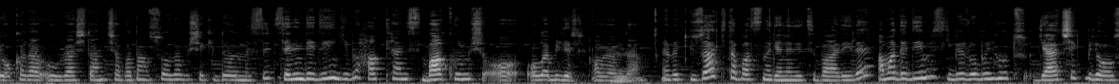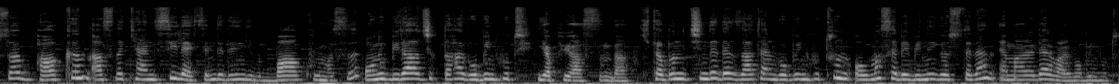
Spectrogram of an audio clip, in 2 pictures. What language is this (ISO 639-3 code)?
tur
